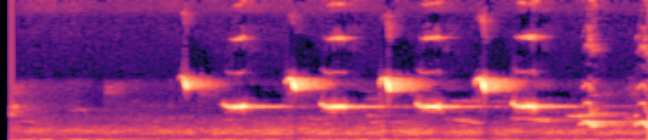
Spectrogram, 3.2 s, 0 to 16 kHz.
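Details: Nightingale singing, recorded 16 May 2024: a series of short, clear high whistles repeated about twice a second, ending in lower slurred notes, over a steady low rumble.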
